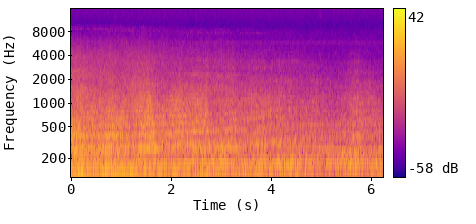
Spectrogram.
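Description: A passing engine drones steadily and slowly fades away.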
